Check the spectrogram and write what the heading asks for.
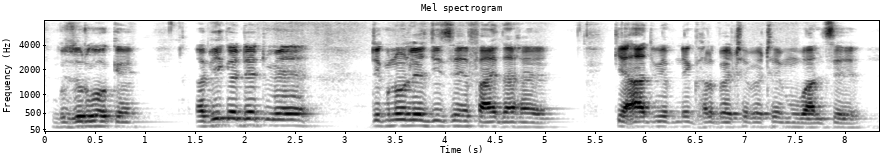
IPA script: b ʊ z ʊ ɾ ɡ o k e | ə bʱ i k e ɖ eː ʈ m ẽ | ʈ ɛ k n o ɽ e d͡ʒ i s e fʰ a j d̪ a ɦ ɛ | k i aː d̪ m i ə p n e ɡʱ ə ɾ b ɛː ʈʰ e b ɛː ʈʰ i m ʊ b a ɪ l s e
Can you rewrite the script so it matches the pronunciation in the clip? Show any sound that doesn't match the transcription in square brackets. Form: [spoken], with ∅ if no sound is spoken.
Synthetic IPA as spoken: b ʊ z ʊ ɾ ɡ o k e | ə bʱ i k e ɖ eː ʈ m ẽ | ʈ [e] k n o [l] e d͡ʒ i s e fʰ a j d̪ a ɦ ɛ | k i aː d̪ m i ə p n e ɡʱ ə ɾ b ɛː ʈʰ e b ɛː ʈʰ [e] m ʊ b a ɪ l s e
